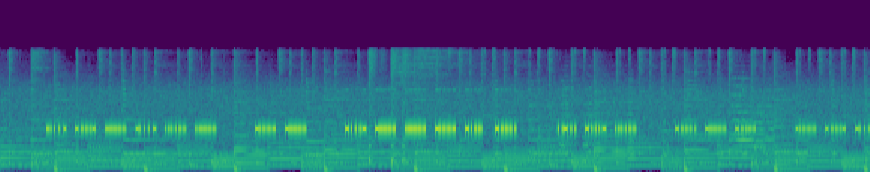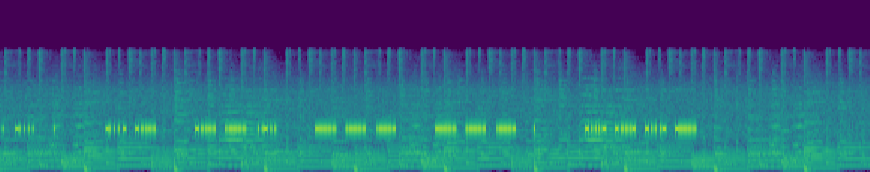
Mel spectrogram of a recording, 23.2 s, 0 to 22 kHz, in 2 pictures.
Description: Hellschreiber (Feld-Hell, 122.5 baud), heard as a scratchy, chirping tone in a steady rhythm, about 1000 Hz, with fading. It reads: VA5UXS DE HB2DKF TNX FER CALL. UR RST 589 589. NAME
